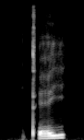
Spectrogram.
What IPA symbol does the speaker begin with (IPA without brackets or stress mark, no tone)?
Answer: tʼ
